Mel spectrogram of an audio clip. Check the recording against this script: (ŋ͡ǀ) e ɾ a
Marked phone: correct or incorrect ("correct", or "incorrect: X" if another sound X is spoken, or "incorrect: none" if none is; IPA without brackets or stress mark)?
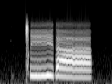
incorrect: ǀ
